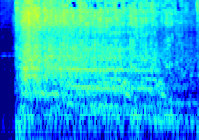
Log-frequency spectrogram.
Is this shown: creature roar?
yes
